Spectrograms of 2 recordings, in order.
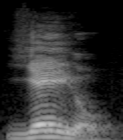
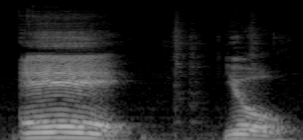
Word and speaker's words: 에요: Now, this pronunciation, however, it is written as 예요. No one says 예요. Everyone says 에요. Just know that.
